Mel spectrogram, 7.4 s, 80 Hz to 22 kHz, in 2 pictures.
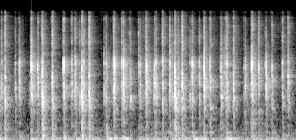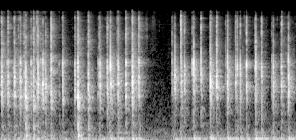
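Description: Gloved fingertips type rapidly on a full-size white Roccat Vulcan 122 AIMO mechanical gaming keyboard with plastic keycaps on a brushed aluminium top plate and a white plastic wrist rest, lying flat on a white table, then one hand presses keys on the right side. A dense run of bright, sharp plastic clicks and clacks with very short decay, with a brief pause just before the final stretch of typing.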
